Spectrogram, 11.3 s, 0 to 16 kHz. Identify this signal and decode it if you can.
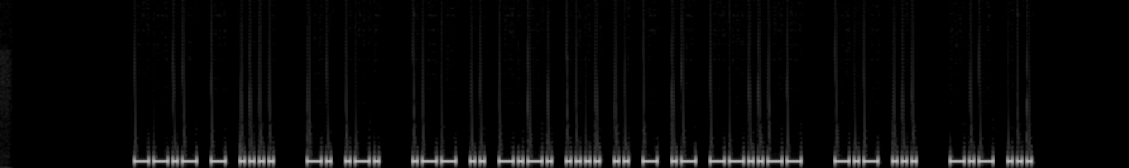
Morse code, heard as a keyed tone, about 25 wpm, 700 Hz. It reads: QTH NR WICHITA, KS KS
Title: Practice QSO - Exchange 1 - Beginning - 25wpm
